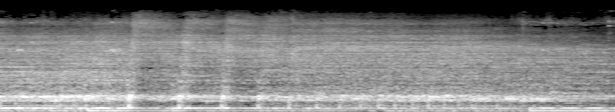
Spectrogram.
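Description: Temple-procession percussion playing loudly: drum strikes under continuous clashing of large hand cymbals, with a sustained ringing tone beneath.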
